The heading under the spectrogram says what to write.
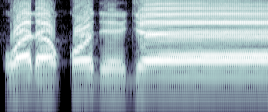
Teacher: panjangkan huruf ja-nya sepanjang 4 harokat atau 5 harokat, karena ja di sini adalah mad wajib muttasil.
